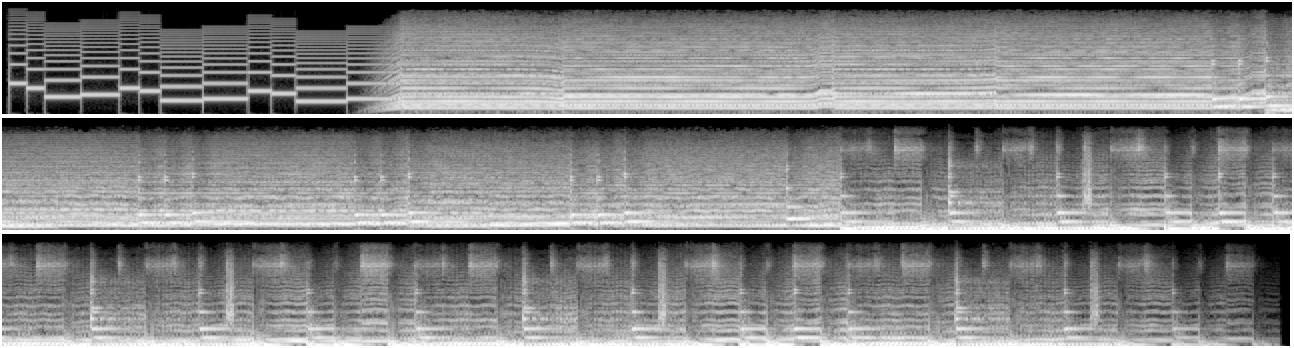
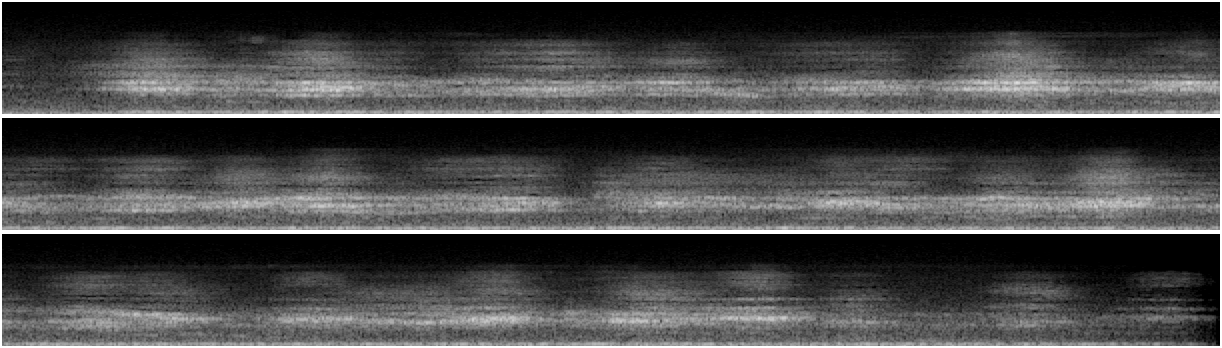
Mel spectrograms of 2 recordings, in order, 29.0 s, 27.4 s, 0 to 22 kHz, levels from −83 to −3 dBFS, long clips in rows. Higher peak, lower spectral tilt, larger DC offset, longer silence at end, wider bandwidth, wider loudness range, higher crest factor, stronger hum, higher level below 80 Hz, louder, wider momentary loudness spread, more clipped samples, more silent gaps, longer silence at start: first, 0 dBFS vs -6 dBFS; about the same, -5 dB/octave vs -5.5 dB/octave; neither; about the same, 0.15 s vs 0.1 s; about the same, 15.5 kHz vs 16 kHz; second, 2 LU vs 5 LU; second, 8 dB vs 20 dB; neither; first, -12 dBFS vs -38 dBFS; first, -8 LUFS vs -27 LUFS; second, 9 LU vs 12 LU; first, 0.3% vs under 0.1%; neither; about the same, 0.05 s vs 0 s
